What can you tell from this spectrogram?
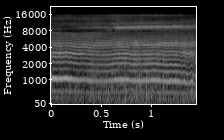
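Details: Loud, sustained high-pitched wail from a 7 lb newborn girl in the delivery room right after birth; a strong, steady newborn cry.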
